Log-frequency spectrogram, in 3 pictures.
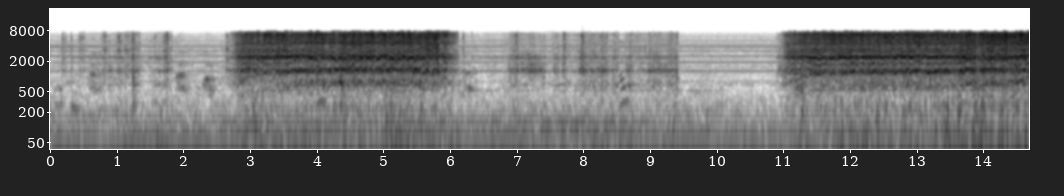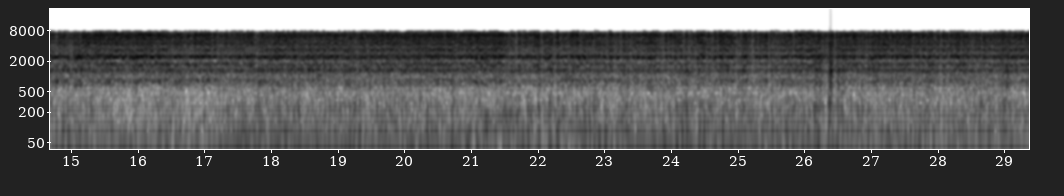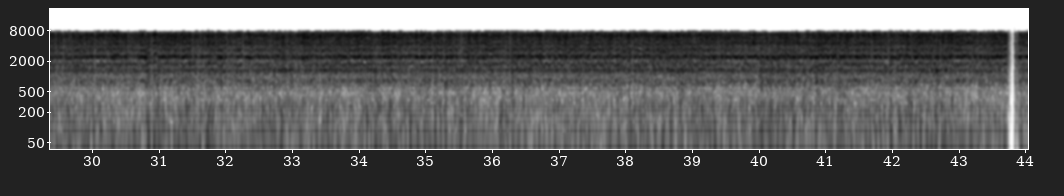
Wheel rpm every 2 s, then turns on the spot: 10, 80, 140, 20, 10, 50, 160, 200, 220, 210, 210, 220, 230, 220, 220, 220, 210, 220, 210, 220, 220, 220.
0-2 6-10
